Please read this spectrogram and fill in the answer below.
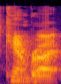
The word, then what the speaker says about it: Canberra: Like, as US, a better example is Australia designating Canberra. I said that right? Yeah, Canberra as like its own like official thing that isn't part of any of the other states of Australia.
